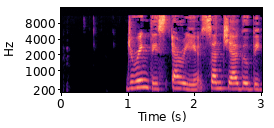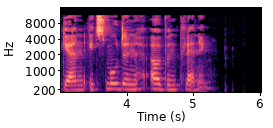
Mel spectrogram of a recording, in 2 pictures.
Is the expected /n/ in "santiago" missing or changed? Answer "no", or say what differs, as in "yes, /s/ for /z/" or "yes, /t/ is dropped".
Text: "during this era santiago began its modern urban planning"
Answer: no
